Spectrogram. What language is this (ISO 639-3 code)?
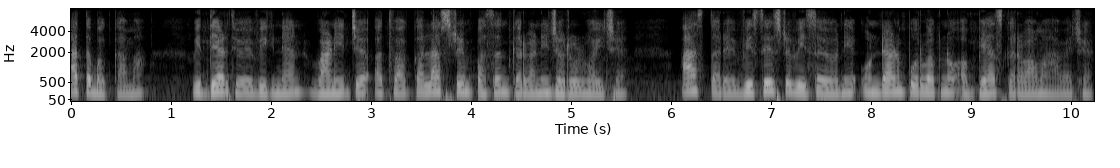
guj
